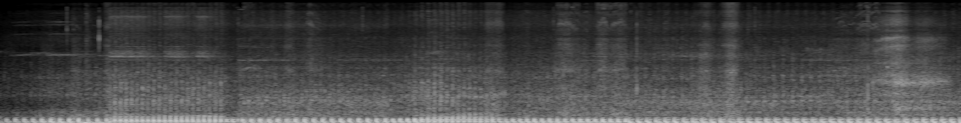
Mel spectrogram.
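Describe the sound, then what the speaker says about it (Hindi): A Honda Highness motorcycle idles close by while being parked at home after a long highway ride, its steady low thumping engine pulse running throughout with some clatter, rising slightly and then settling. "बस अब यहाँ बाइक पार्क करते हैं।"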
